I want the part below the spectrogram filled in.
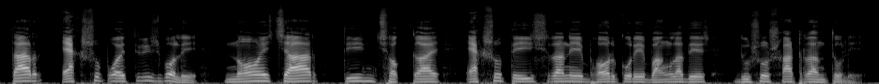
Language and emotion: Bengali, neutral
